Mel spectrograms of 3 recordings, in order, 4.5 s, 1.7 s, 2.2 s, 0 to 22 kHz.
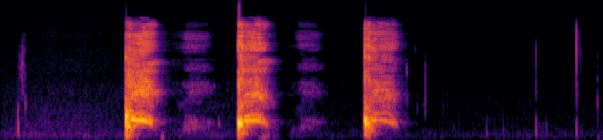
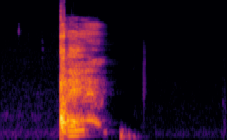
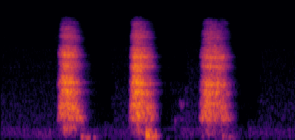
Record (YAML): three_cough_length: 4.5 s
three_cough_amplitude: 32768
three_cough_signal_mean_std_ratio: 0.26
cough_length: 1.7 s
cough_amplitude: 32768
cough_signal_mean_std_ratio: 0.26
exhalation_length: 2.2 s
exhalation_amplitude: 14804
exhalation_signal_mean_std_ratio: 0.39
survey_phase: beta (2021-08-13 to 2022-03-07)
age: 18-44
gender: Female
wearing_mask: 'No'
symptom_none: true
smoker_status: Never smoked
respiratory_condition_asthma: false
respiratory_condition_other: false
recruitment_source: REACT
submission_delay: 1 day
covid_test_result: Negative
covid_test_method: RT-qPCR
influenza_a_test_result: Negative
influenza_b_test_result: Negative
